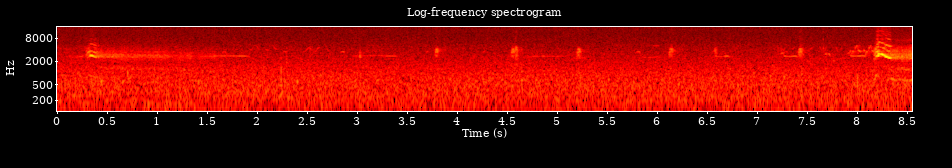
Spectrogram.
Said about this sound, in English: Hear that red-tailed hawk flying above? A little blackbird's chasing it, so it's bugging it. They have a nest nearby.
